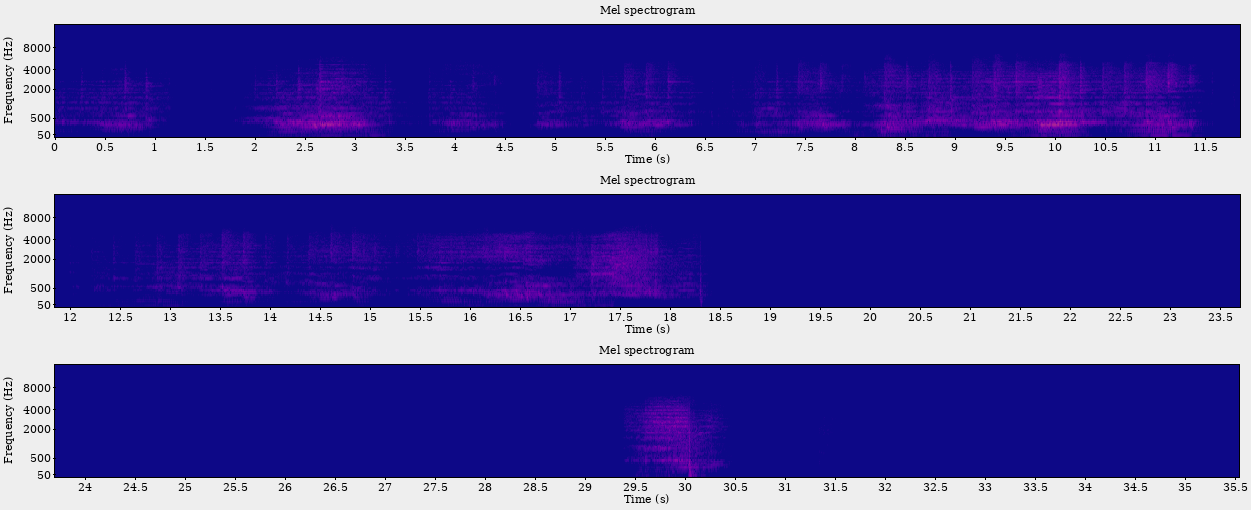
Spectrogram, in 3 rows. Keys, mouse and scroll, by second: 0.7 a, 1.6 ctrl+r, 4.7 g, 6.1 a, 7.6 e, 9.3 g, 13.2-14.4 scroll down 2, 15.4-17.8 shift+middle drag, 17.8 ctrl+r, 20.5 g, 23.6 space, 26.9-29.4 scroll up 1, 29.4-30.5 scroll up 1, 30.5 ctrl+b, 34.5-35.5 shift+middle drag.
